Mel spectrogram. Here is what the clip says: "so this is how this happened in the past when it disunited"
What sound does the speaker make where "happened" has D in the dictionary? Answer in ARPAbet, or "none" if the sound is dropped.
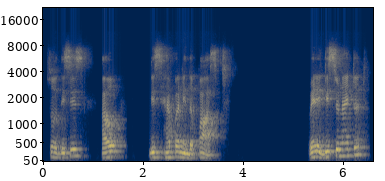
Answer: D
